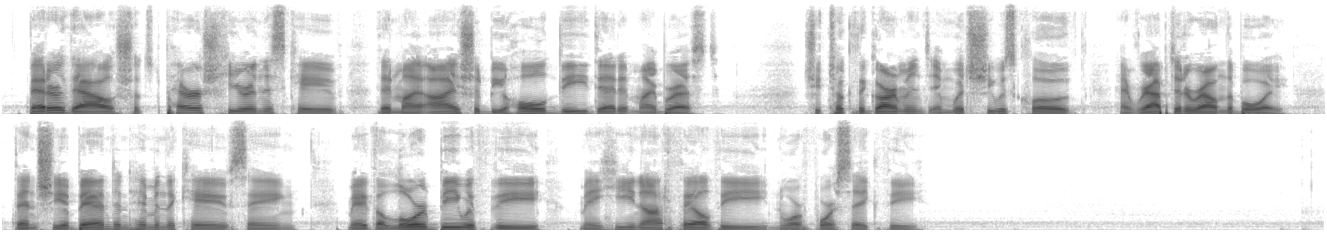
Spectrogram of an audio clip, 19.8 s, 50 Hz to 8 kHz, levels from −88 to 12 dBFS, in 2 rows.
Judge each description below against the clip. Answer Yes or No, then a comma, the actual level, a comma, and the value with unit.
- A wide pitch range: No, average, 4.4 semitones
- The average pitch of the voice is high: No, low, 120 Hz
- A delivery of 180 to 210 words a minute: No, average, 165 wpm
